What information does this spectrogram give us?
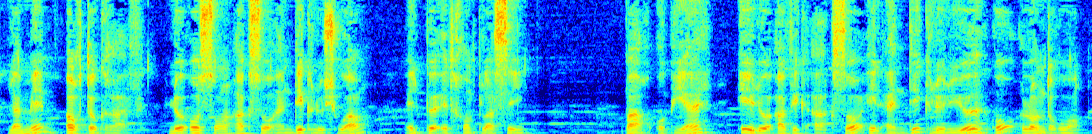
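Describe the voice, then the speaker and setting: Patient teacher man, lively pitch. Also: breathy edge. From Morocco. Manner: slow, repeats each example sentence, leans on key words. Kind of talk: classroom lesson narration.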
